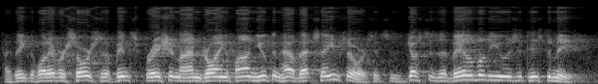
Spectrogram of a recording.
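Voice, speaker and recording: With a high, darkish voice and a quick pace, an older man delivers an earnest, rambling lecture, answering the audience with restarts and rhetorical questions. The old archival recording captures an echoey hall with faint hiss.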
